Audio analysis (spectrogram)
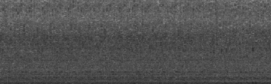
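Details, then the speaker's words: Car after full cylinder head rebuild and transmission pan upgrade: even, steady idle with a smooth hiss, no knocks or misses, no oil leaking; running perfectly, though suspension struts are worn and rattle. "everything's running perfect so that's my short little update for you guys"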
